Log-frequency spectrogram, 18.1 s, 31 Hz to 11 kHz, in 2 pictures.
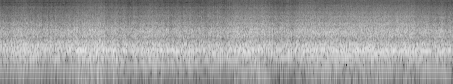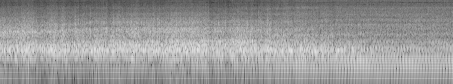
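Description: A Gravely 8163-T tractor engine runs loud and close with its mower deck PTO engaged, holding a steady revved drone through the whole stretch, with the deck's whirr and rattle layered under the engine.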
